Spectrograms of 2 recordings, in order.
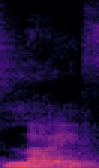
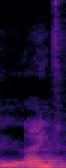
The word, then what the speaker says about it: live: peaceful life be content the second pronunciation for this word is life which means happening right now happening in the moment so when you're talking about something being telecasted on the TV as it is happening you say life telecast for example the inauguration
